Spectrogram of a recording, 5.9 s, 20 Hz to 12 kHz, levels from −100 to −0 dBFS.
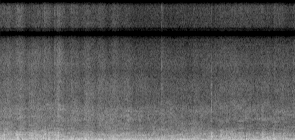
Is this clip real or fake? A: fake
